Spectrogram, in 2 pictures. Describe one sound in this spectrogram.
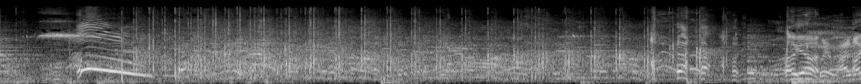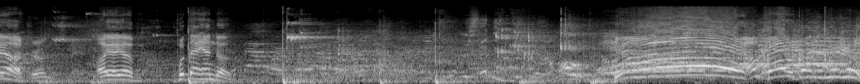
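Young spectators shout and cheer in an echoing gym.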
